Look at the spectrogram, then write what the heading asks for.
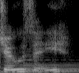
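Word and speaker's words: José: Yeah, I usually spell my I say my J's as a Y sound because I say my J's as an H, like Jose. Jose.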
